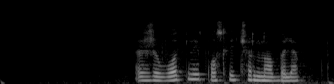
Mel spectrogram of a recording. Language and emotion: Russian, neutral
